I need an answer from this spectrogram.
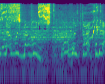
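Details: KOTO, a baby monkey, cries loudly in fear after his mom leaves him clamped on a tree branch; wavering, whining tones in two bursts separated by a short pause, over a low background hum.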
